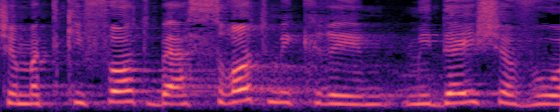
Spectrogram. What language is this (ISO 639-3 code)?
heb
